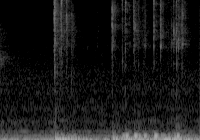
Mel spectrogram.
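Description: Keystrokes on a computer keyboard: scattered clusters of quick key taps as a line of code is typed, over a faint low hum.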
